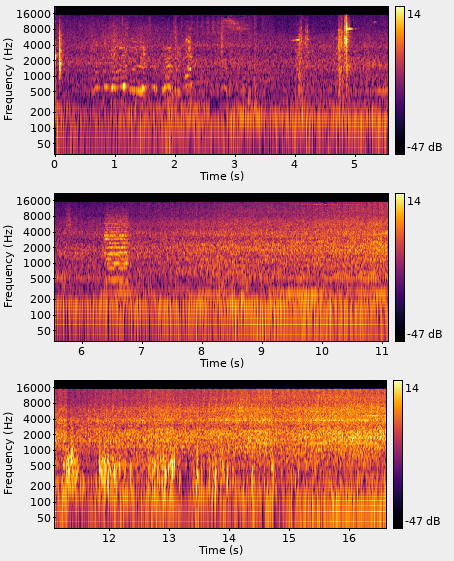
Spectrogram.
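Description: Diesel engine of a garbage compactor truck idling steadily, with a brief horn toot about six and a half seconds in. The engine hum grows louder in the second half.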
